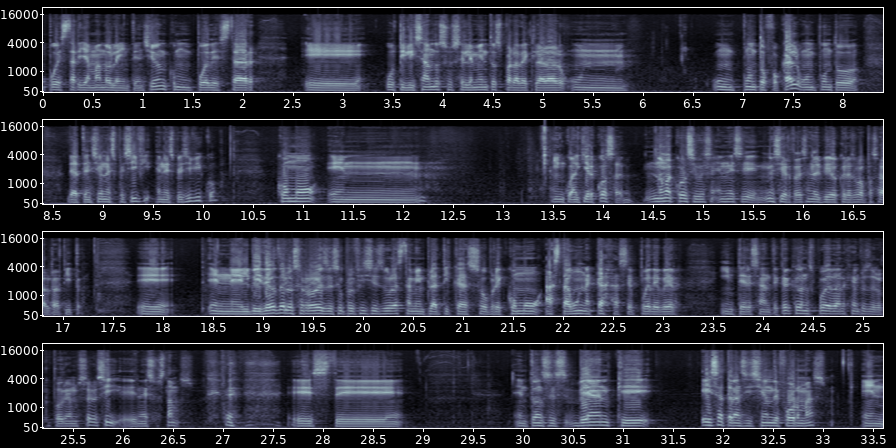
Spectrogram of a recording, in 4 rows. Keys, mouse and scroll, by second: 0.8 click, 4.5-5.1 scroll down 2, 5.1 scroll up 2, 10.3-13.4 scroll down 5, 17.0-17.5 scroll down 2, 19.3 scroll down 1, 20.8 middle click, 27.6-28.3 scroll down 4, 28.7-29.0 scroll down 3, 29.3 scroll down 3, 29.9 scroll down 2, 30.5-31.3 scroll down 2, 31.3 scroll up 2.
